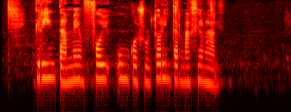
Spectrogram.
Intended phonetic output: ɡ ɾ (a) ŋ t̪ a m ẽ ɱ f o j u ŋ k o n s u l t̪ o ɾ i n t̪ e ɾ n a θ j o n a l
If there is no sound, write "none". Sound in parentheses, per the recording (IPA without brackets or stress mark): i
